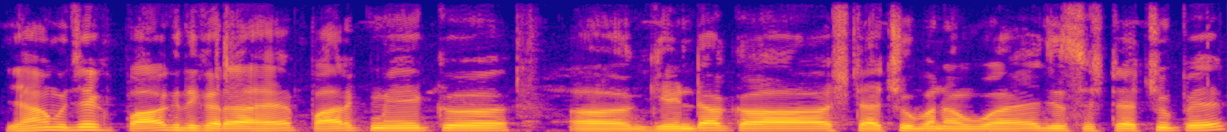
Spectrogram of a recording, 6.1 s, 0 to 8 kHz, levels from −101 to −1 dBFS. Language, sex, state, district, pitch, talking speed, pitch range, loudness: Hindi, male, Madhya Pradesh, Katni, 125 Hz, 205 wpm, 120-140 Hz, -14 LUFS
